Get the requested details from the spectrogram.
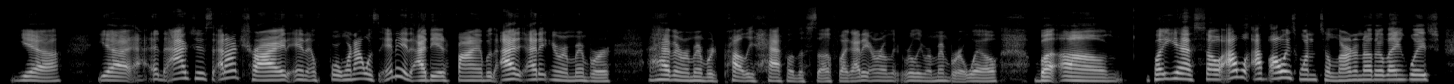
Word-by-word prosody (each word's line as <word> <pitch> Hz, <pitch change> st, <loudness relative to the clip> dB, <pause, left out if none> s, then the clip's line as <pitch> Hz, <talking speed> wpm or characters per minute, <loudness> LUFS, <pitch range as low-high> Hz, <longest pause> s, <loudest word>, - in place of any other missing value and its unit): Yeah. 175 Hz, -3 st, -1 dB, 0.4 s
Yeah, 190 Hz, -3 st, +1 dB, 0.2 s
and 235 Hz, -4 st, -7 dB
I 260 Hz, +6 st, +4 dB
just 270 Hz, -3 st, -9 dB
and -, -, 0 dB
I 315 Hz, -, +4 dB
tried, 200 Hz, -3 st, +5 dB
and 200 Hz, -2 st, -6 dB
for 220 Hz, -3 st, -5 dB
when 225 Hz, +3 st, -4 dB
I 255 Hz, -, +2 dB
was 245 Hz, -4 st, -6 dB
in -, -, -6 dB
it, 300 Hz, -, -3 dB
I 185 Hz, +1 st, +5 dB
did 185 Hz, -3 st, -3 dB
fine, 185 Hz, -1 st, +2 dB
but 185 Hz, 0 st, -8 dB
I 230 Hz, +1 st, +7 dB
I 225 Hz, +2 st, +3 dB
didn't 225 Hz, -3 st, -6 dB
remember 175 Hz, -4 st, -5 dB, 0.4 s
I -, -, -11 dB
haven't 215 Hz, -3 st, +1 dB
remembered 175 Hz, -4 st, -5 dB
probably 165 Hz, -1 st, 0 dB
half 160 Hz, +1 st, 0 dB
of 155 Hz, -, -9 dB
the 145 Hz, -, -12 dB
stuff, 145 Hz, +1 st, -9 dB
like, 155 Hz, -1 st, -6 dB
I 155 Hz, -, 0 dB
didn't 185 Hz, -2 st, -4 dB
really 170 Hz, -1 st, -9 dB
really 175 Hz, 0 st, -7 dB
remember 160 Hz, -4 st, -8 dB
it -, -, -7 dB
well, 155 Hz, 0 st, -4 dB, 0.3 s
but, 180 Hz, +1 st, +3 dB
um, 175 Hz, -2 st, +2 dB, 0.3 s
but, 240 Hz, +2 st, +1 dB
yeah, 255 Hz, -3 st, +4 dB
so 230 Hz, +1 st, 0 dB
I 310 Hz, +7 st, +6 dB
I've 255 Hz, 0 st, +1 dB
always 290 Hz, -1 st, +4 dB
wanted 225 Hz, -2 st, -5 dB
to 195 Hz, -, -6 dB
learn 185 Hz, +3 st, 0 dB
another 215 Hz, 0 st, -2 dB
language, 220 Hz, 0 st, -1 dB
195 Hz, 215 wpm, -25 LUFS, 170-225 Hz, 0.4 s, I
